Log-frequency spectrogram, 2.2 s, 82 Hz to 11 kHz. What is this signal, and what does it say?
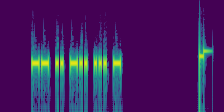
Morse code, heard as a keyed tone, about 50 wpm, 700 Hz. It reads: MIDST
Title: Sets of 4 Words - New Word Drill - 50wpm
